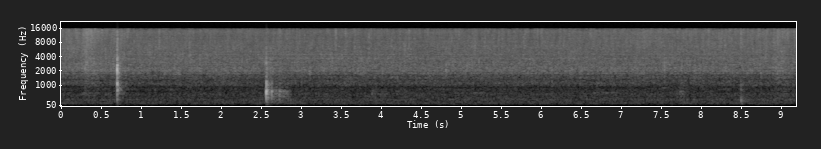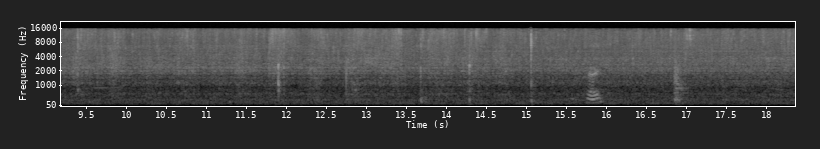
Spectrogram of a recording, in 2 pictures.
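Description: Shrimp sizzling in a frying pan, a steady hiss, as they are stirred with a plastic spoon. A few sharp knocks break through, the two loudest in the first three seconds.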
